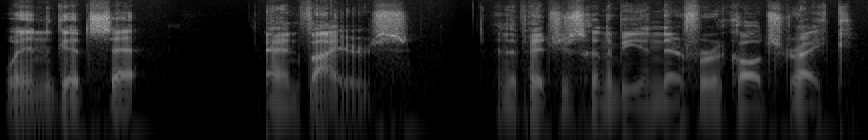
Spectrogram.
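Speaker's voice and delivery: live baseball announcer calling the pitch; play-by-play call. Acted. Streamer calling the game for chat, in announcer voice. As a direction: call it like a broadcaster in the booth.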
